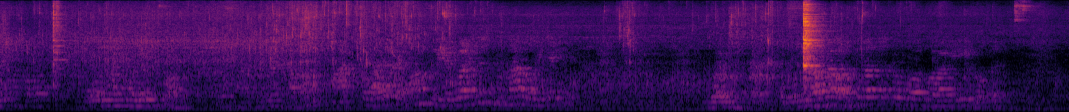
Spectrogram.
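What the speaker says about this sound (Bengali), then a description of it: "এবারে জল দিয়ে দেবো" Water is poured into a sizzling pan of chicken and potatoes cooked with Gondhoraj lime, and the frying hiss surges with a sharp splash near the end, under a steady hum and a faint voice in the background.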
